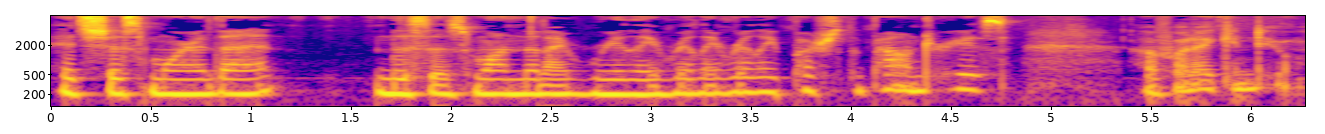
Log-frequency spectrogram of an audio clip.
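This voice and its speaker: A woman doing soft-spoken ASMR roleplay as a makeup competition contestant, half-whispering in a hesitant, chatty, self-effacing way. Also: mid-range voice, level tone, moderate pace, vocal fry, breathy edge.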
